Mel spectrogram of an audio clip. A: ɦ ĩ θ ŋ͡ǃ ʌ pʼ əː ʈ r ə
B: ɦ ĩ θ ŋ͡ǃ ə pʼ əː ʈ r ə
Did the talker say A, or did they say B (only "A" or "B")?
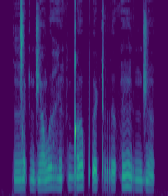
A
